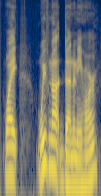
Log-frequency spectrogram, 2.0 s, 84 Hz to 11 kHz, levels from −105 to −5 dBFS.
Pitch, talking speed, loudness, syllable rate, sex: 135 Hz, 175 wpm, -16 LUFS, 5.7 syllables/s, male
